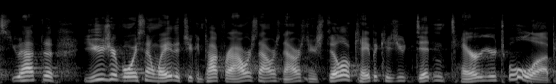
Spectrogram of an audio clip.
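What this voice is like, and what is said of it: Thick Oklahoma accent. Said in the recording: “you think my accent is thick now ... I was ... from I know Oklahoma ... beat the okie out of me”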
